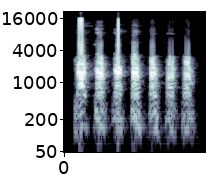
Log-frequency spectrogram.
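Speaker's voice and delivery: loud, high, rapid munching sounds; cartoonish gobbling; greedy chomping noise. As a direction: chomp it out in even bursts. Game master imitates pet devouring rat.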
